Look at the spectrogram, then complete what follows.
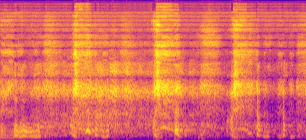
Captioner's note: laughter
